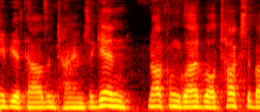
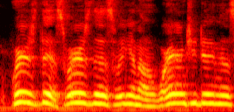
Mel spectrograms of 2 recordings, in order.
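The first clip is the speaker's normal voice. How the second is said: mock hollering, high and pitched-up; 8 semitones higher than usual. Retelling how the guy at the finance desk started yelling: imitating someone yelling.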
